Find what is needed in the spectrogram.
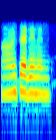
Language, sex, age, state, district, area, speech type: Telugu, female, 18-30, Andhra Pradesh, Kakinada, rural, conversation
